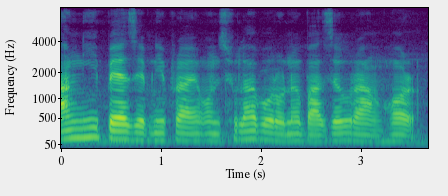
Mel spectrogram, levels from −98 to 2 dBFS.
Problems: constant background noise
